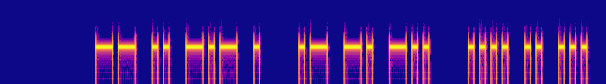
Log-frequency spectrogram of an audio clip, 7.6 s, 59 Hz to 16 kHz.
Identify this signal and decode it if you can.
Morse code, heard as a keyed tone, about 17 wpm, 700 Hz. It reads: MIKE AND HIS
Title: Additional Easy Phrases 17wpm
